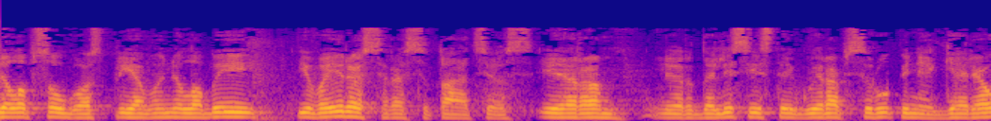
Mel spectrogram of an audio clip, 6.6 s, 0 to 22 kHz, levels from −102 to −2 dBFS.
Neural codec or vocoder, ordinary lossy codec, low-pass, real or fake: vocoder, 48 kHz, 128 mel bands, Vocos; MP3, 32 kbps; 9.9 kHz; fake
